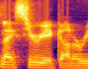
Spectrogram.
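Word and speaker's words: Neisseria gonorrhoeae: a sexually transmitted infection caused by the bacterium neria gari sometimes pronounced neria Gori now I mentioned most commonly sexually transmitted because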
